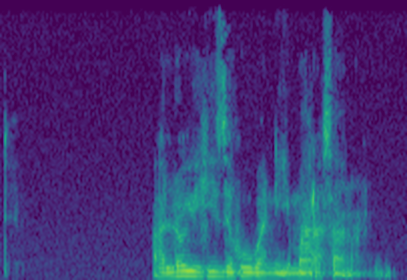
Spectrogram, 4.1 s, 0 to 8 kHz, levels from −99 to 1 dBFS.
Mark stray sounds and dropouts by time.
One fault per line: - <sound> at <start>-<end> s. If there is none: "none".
none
